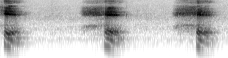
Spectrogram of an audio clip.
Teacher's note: Es sorda, es fricativa. Digo sorda porque no usa acción de las cuerdas vocales.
